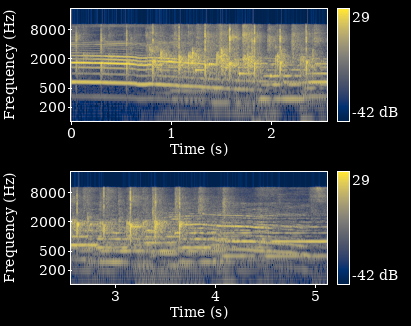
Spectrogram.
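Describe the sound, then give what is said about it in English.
An audience at a comedy show at Mutiny Radio in San Francisco claps for the next comedian in a steady stream of sharp, overlapping hand claps lasting about five seconds, loud and continuous over a sustained, ringing tonal backdrop. “And clap your hands.”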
